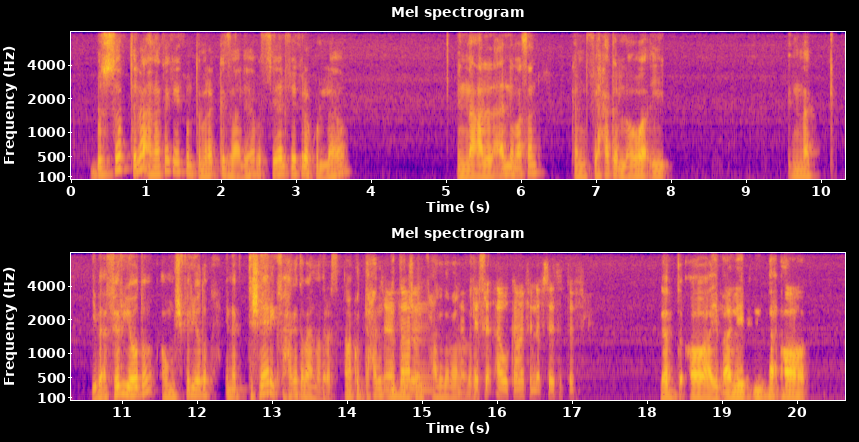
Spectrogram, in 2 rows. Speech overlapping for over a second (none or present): present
